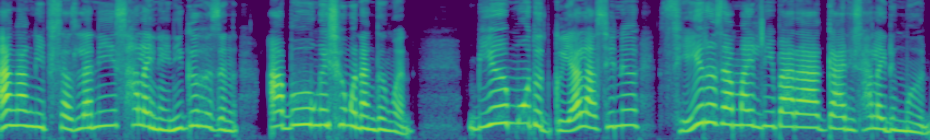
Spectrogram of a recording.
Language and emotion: Bodo, surprised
